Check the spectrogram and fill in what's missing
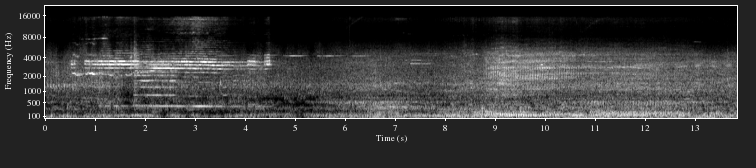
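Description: A Suzuki Carry mini truck drives along with its freshly replaced gear wire, giving a steady, close engine and road rumble that swells and eases slightly, with no voices.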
